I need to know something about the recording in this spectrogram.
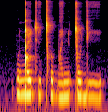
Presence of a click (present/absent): present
